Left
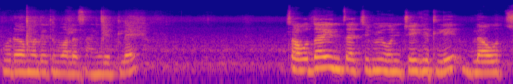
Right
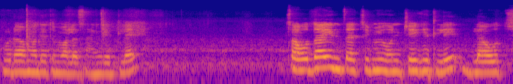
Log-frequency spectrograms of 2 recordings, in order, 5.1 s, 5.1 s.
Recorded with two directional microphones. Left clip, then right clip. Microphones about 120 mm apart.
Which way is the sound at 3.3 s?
20° left (ahead or behind).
